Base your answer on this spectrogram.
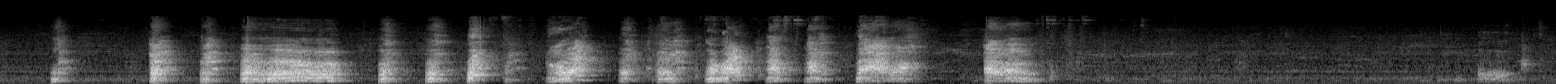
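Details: A female Basset Hound at mealtime lets out a run of deep, drawn-out, grumbling barks in displeasure at another dog, who burps midway through.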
